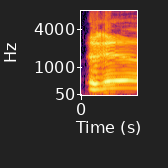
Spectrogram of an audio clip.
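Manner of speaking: sudden high laugh at his own story; high burst of laughter. Real, not acted. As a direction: laugh out loud.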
